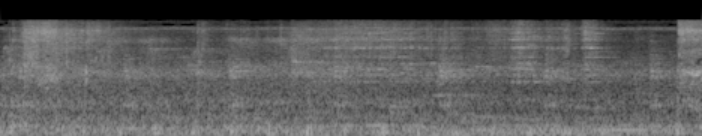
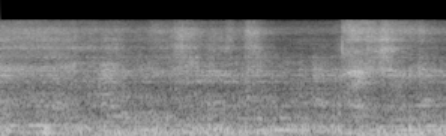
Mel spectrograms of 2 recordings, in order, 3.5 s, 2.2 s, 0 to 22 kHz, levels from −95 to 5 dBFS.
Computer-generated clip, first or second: second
